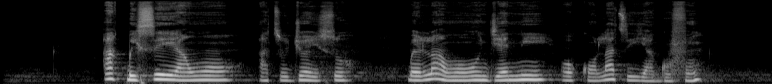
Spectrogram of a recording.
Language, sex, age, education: Yoruba, female, 30-45, tertiary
